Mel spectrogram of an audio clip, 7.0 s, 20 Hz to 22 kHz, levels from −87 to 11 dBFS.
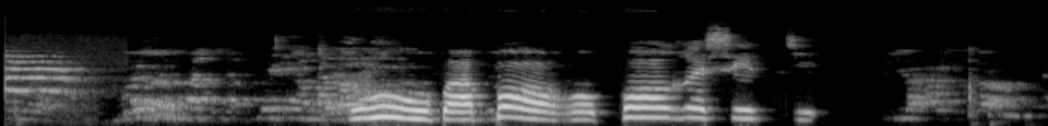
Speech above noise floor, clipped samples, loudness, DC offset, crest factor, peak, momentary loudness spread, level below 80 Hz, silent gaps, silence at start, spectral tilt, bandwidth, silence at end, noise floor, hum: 44 dB; under 0.1%; -13 LUFS; under 0.1%; 14 dB; -2 dBFS; 23 LU; -68 dBFS; none; 0.05 s; -3.5 dB/octave; 9 kHz; 0.3 s; -58 dBFS; none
